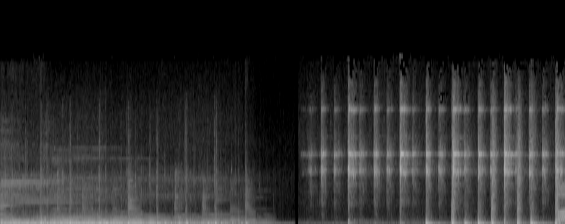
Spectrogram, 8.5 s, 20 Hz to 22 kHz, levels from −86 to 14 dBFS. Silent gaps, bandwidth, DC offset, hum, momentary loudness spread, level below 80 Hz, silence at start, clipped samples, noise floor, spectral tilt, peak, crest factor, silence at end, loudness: none; 16.5 kHz; under 0.1%; none; 12 LU; -40 dBFS; 0 s; under 0.1%; -49 dBFS; -3.5 dB/octave; -6 dBFS; 20 dB; 0 s; -26 LUFS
